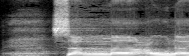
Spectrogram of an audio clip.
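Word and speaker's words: سَمَّاعُونَ: Samma'una ini adalah tasydid mim yang kita kenal dengan gunnah musyaddadah. Gunnah karena dia itu bertasydid, kita dengungkan membacanya, kita tahan ketika dia itu bertasydid.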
